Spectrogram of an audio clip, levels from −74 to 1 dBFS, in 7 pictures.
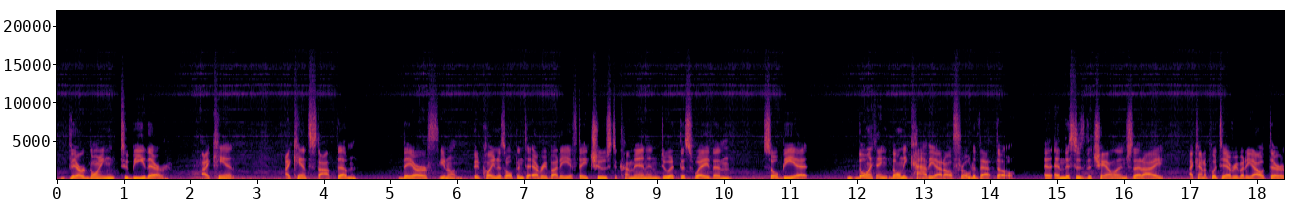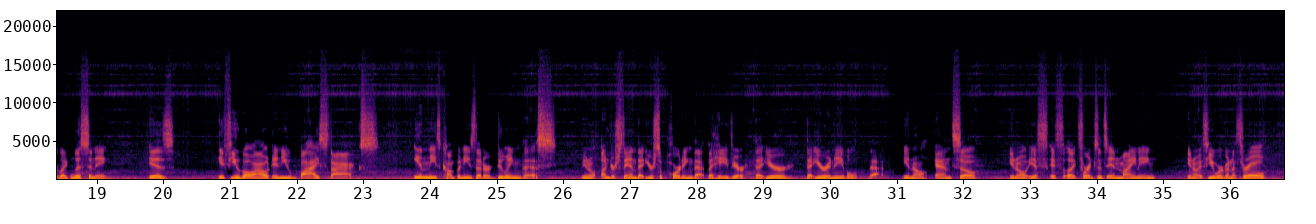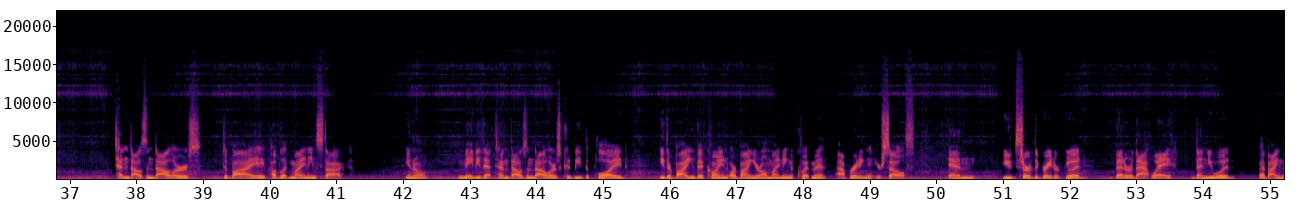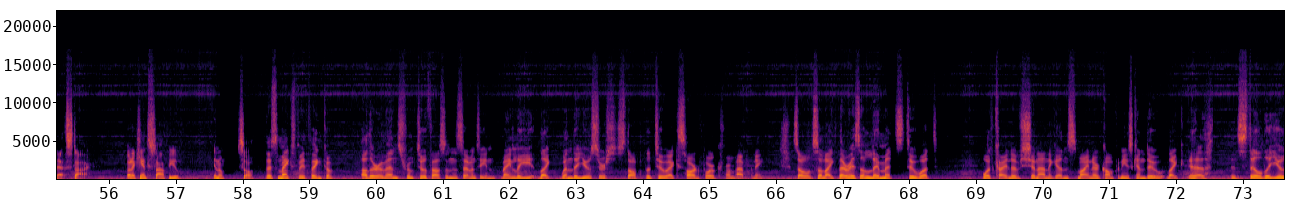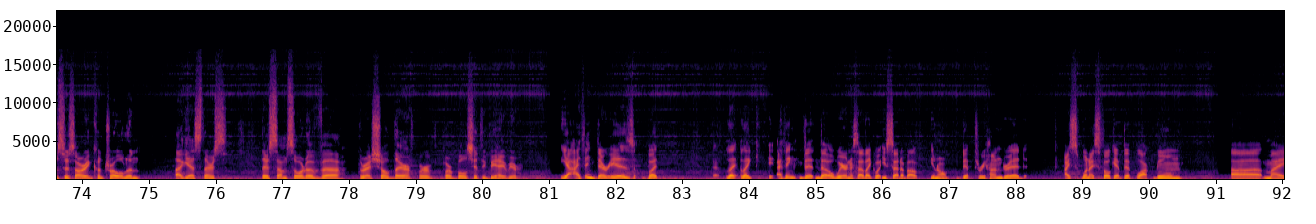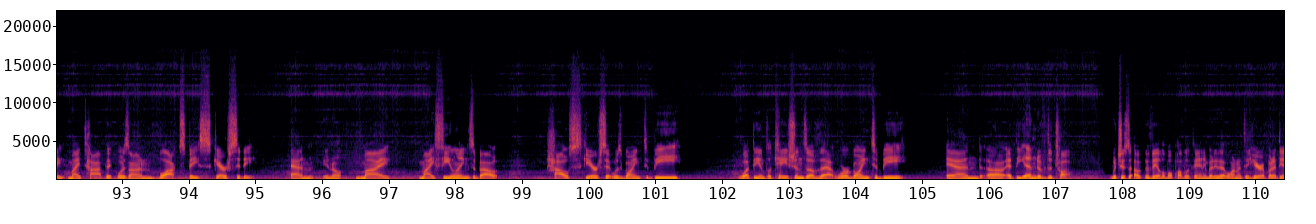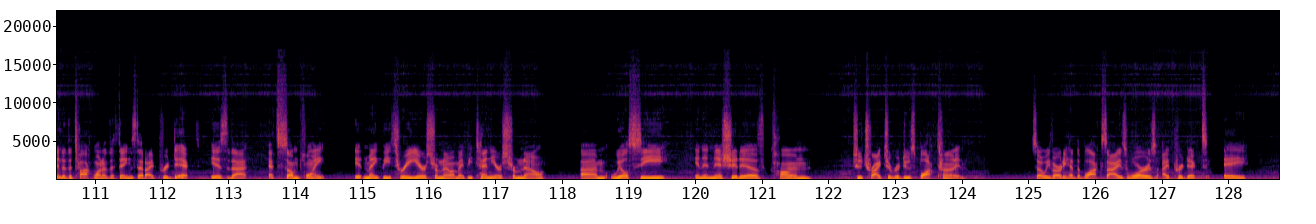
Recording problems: electrical hum; faint; throughout; 50 Hz, 20 dB below the speech

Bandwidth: 17 kHz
